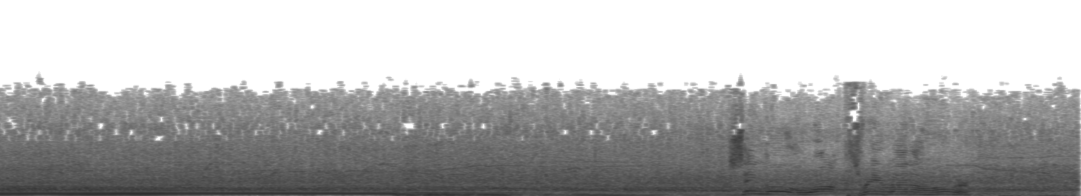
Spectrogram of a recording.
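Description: Ballpark home-run horn sounding one long, steady low note, loudest for the first four seconds and then quieter, to mark a home run.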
